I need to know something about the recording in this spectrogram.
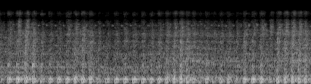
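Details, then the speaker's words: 2003 Honda Rancher 350ES, about 4700 miles, running after a pull-start: uneven, lumpy putt-putt at about six pulses a second, struggling because the choke is stuck; carb cleaning and choke replacement planned. "that good cuz the choke is stuck so I'm just going to go ahead and clean that carburetor change out the choke and then we'll see how she runs then"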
